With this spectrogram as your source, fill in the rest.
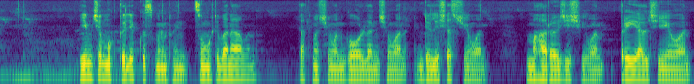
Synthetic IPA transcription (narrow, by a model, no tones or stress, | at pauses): jimt͡ʃʰimukt̪ɐlikkɨsmɐknɦunt͡sũːʈibɐnaːʋɐn | t̪ɐt̪ʰmɐʃiʋɐnɡoːlɖɐnt͡ʃʰiʋɐnɖiliʃɐsʃḭʋɐn | mɐɦaːɾɐːd͡ʒiʃiʋɐnt̪ɾiːjɐlt͡ʃʰiʋɐn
